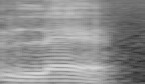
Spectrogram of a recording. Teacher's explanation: ले में देखो जीभ दांतों पर लग रही है ना, और दांतों के ऊपर वाले हिस्से पर लग रही है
